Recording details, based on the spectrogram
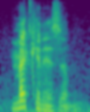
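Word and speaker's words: Mekansm: in his uh stat is that how you pronounce it mechanism yes it's how the characters pronounce it even though yes I know it's spelled mechm but it it's me it's English phonetics are really really R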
